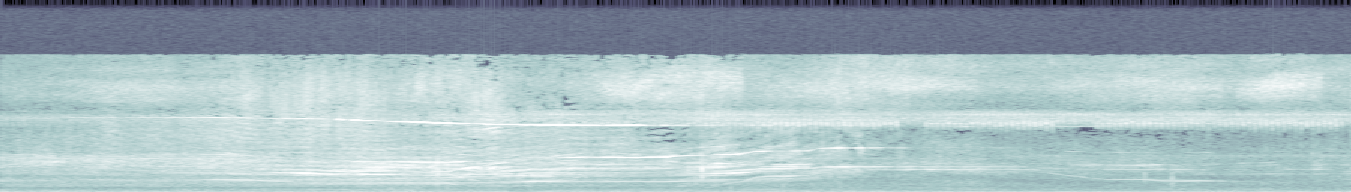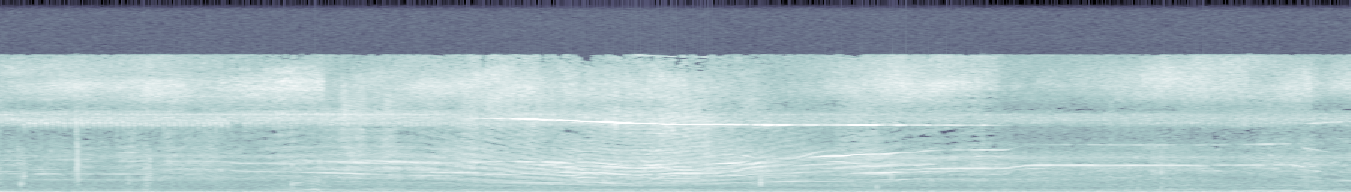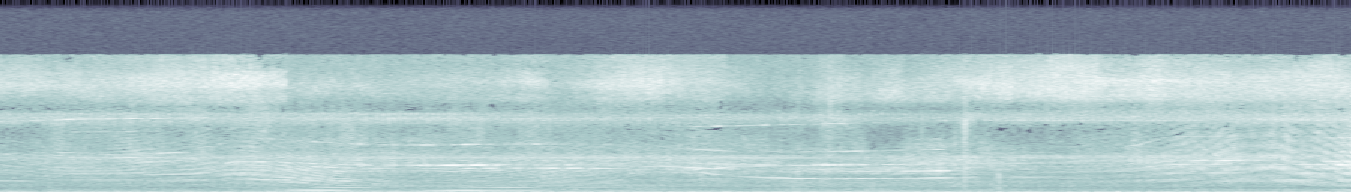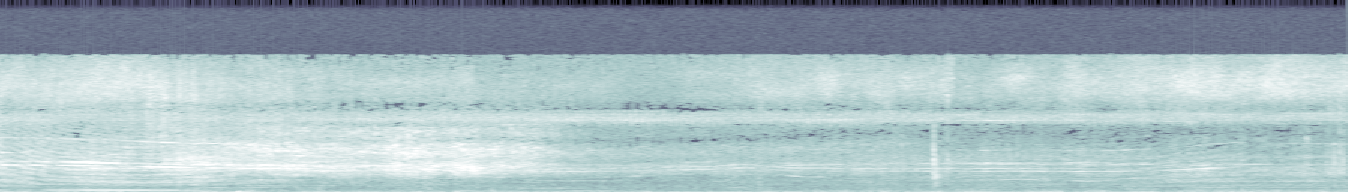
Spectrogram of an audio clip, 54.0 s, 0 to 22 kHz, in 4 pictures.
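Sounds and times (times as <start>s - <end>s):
model plane motor whine: 0.0s - 54.0s.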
